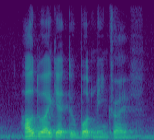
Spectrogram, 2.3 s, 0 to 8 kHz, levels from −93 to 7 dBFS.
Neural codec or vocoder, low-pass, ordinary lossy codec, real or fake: none; none; none; real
